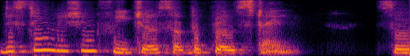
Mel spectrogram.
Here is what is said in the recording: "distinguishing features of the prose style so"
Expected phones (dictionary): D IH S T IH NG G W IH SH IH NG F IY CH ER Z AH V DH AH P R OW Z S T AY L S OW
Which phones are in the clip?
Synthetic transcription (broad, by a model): D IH S T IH NG G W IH SH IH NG F IY CH ER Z AH V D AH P OW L S T AY L S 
